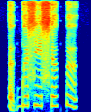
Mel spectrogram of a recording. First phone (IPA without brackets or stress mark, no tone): ə̰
